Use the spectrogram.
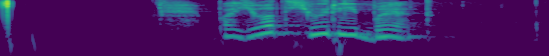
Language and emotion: Russian, positive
